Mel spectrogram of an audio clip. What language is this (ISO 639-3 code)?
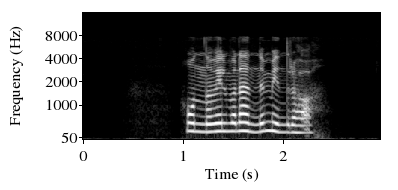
swe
